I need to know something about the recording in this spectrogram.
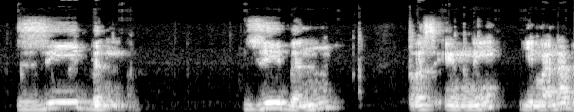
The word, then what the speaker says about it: sieben: Ya, ingat kalau S-nya di depan kita melafalkannya seperti Z ya, yaitu Sieben.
